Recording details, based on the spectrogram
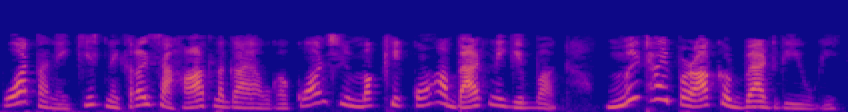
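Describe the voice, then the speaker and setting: A woman voicing a fussy, gushing older auntie in an audio story, with a Bengali accent, drawn-out emphatic words and broken Hindi. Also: fairly high pitch, very animated, breathy edge, no room sound, muffled recording, pitched below the performer's own voice. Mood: fussy, disgusted.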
